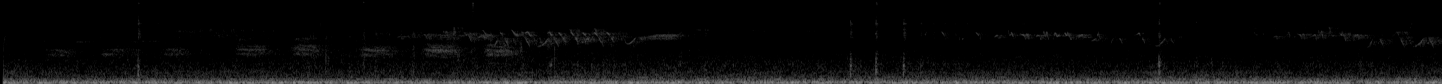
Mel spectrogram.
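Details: A squirrel, scared up a tree by a dog shaking its collar, chatters in quick runs of harsh, scratchy notes over a steady low rumble.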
